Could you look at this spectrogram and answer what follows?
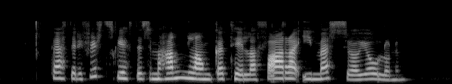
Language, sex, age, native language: Icelandic, female, 20-29, Icelandic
